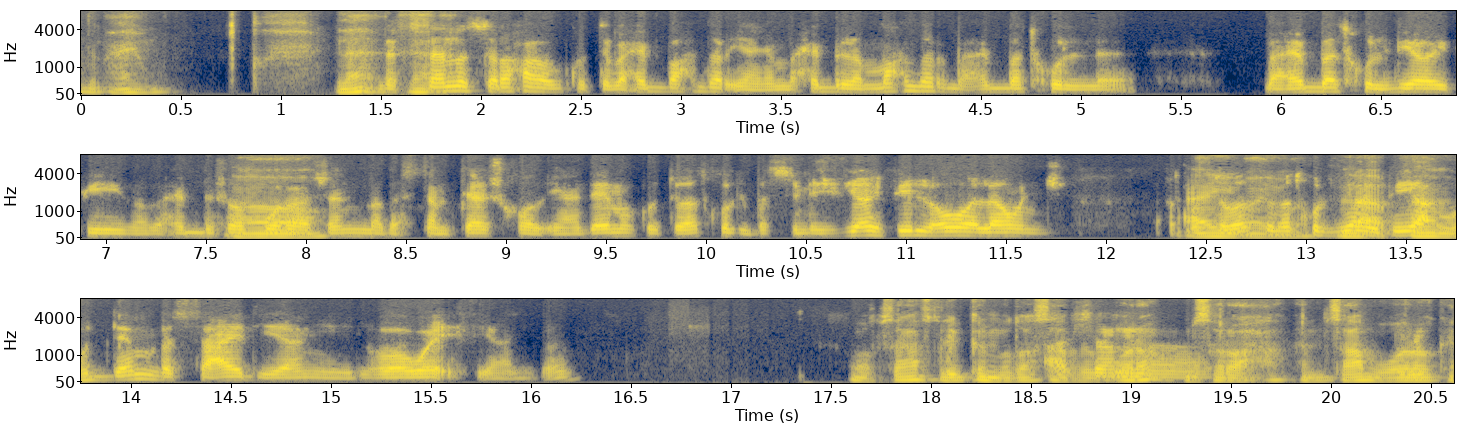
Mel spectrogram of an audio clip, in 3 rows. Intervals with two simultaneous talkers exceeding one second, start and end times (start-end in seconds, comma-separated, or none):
12.4-14.0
